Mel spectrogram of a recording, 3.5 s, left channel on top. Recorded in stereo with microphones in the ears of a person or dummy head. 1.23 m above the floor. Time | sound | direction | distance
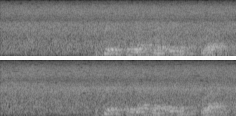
1.4 | a man speaking | 15° left (ahead or behind) | 9 m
